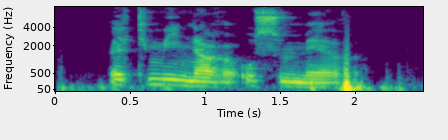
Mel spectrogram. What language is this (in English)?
Kabyle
